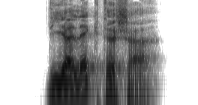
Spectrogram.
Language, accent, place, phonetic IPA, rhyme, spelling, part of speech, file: German, Germany, Berlin, [diaˈlɛktɪʃɐ], -ɛktɪʃɐ, dialektischer, adjective, De-dialektischer.ogg
- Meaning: inflection of dialektisch: 1. strong/mixed nominative masculine singular 2. strong genitive/dative feminine singular 3. strong genitive plural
